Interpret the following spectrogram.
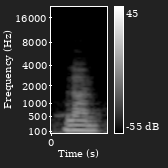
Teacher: You can hear that the vocals are vibrating. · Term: apparent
